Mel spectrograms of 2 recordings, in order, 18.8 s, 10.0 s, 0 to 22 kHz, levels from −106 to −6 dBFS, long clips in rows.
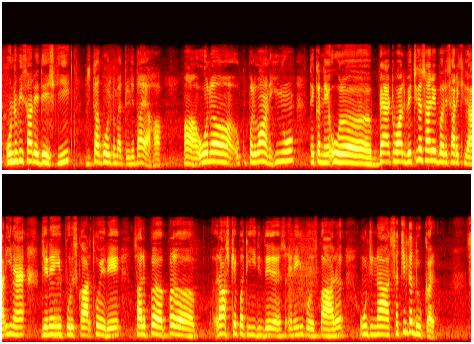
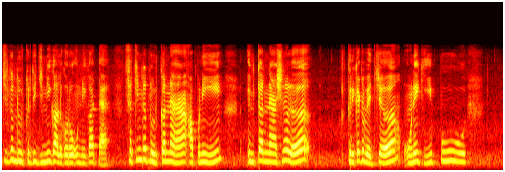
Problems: background sounds at intervals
